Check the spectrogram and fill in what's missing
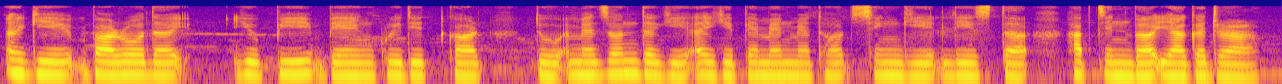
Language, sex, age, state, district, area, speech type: Manipuri, female, 30-45, Manipur, Chandel, rural, read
